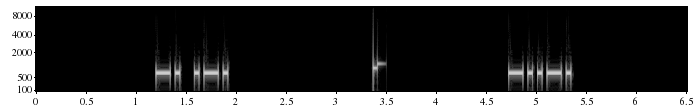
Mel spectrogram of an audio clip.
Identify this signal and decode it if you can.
Morse code, heard as a keyed tone, about 25 wpm, 700 Hz. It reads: NR /
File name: Top 90 QSO Elements - 6x Character Spacing - 25wpm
